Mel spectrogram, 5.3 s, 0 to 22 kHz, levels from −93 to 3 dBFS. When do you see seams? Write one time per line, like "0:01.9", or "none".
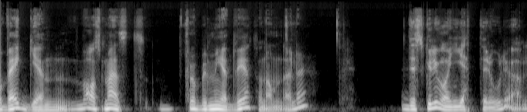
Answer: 0:01.8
